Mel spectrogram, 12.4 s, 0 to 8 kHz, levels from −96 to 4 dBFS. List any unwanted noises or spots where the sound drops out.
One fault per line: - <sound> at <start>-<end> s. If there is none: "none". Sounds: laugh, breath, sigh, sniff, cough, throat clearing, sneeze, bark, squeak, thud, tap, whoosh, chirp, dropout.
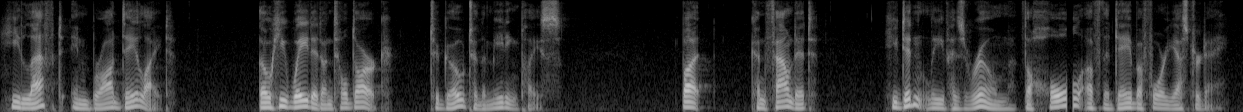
- dropout at 10.7-10.7 s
